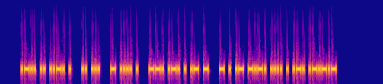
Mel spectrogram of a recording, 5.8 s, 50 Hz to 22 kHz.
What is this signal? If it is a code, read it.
Morse code, heard as a keyed tone, about 50 wpm, 700 Hz. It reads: LIFE IS THE GREAT TEACHER.
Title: Sentences from Top 1000 Words - Review Part 6 - 50wpm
